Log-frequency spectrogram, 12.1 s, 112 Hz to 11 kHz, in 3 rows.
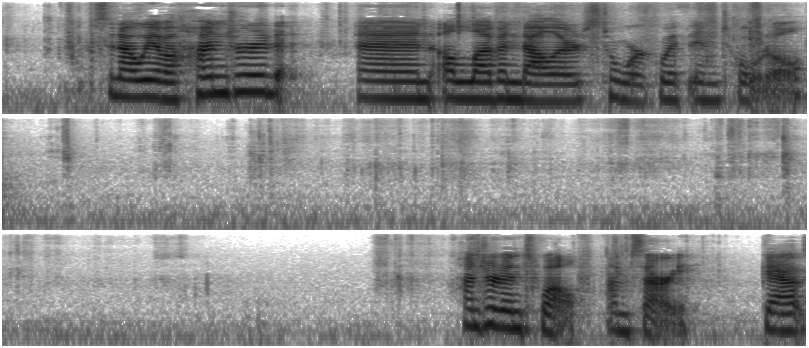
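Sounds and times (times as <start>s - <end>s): paper banknotes rustling: 1.5s - 9.1s, 9.9s - 11.2s.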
